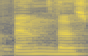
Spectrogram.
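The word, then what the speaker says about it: PEMDAS: इसके बारे में नहीं मैं इसको पेमदास प्रोनाउंस करता हूं क्योंकि यार सुनने में भी अच्छा लगता है और चीजें याद भी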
